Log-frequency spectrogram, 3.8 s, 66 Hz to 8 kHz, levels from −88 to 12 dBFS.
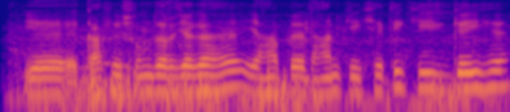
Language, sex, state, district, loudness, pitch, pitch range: Hindi, male, Bihar, Muzaffarpur, -25 LUFS, 155 Hz, 145-175 Hz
